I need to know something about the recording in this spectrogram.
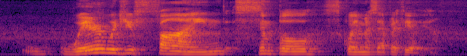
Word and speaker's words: squamous: squamous. So your skin is keratinized, stratified squamous epithelium. I said it wrong. Squamous, not squamous.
